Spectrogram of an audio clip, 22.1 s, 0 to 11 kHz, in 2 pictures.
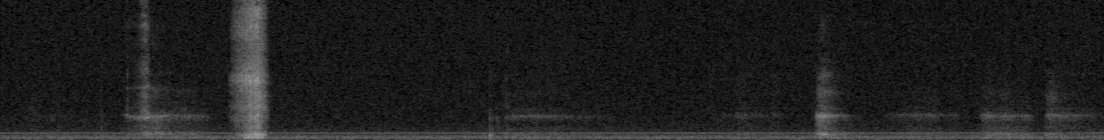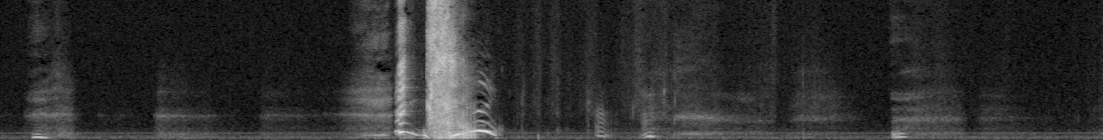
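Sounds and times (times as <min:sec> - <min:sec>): person breathing: 0:01.3 - 0:02.1, 0:05.0 - 0:05.9, 0:07.4 - 0:11.9, 0:12.6 - 0:15.0, 0:17.8 - 0:21.4
person sneezing loudly: 0:15.0 - 0:16.1.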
